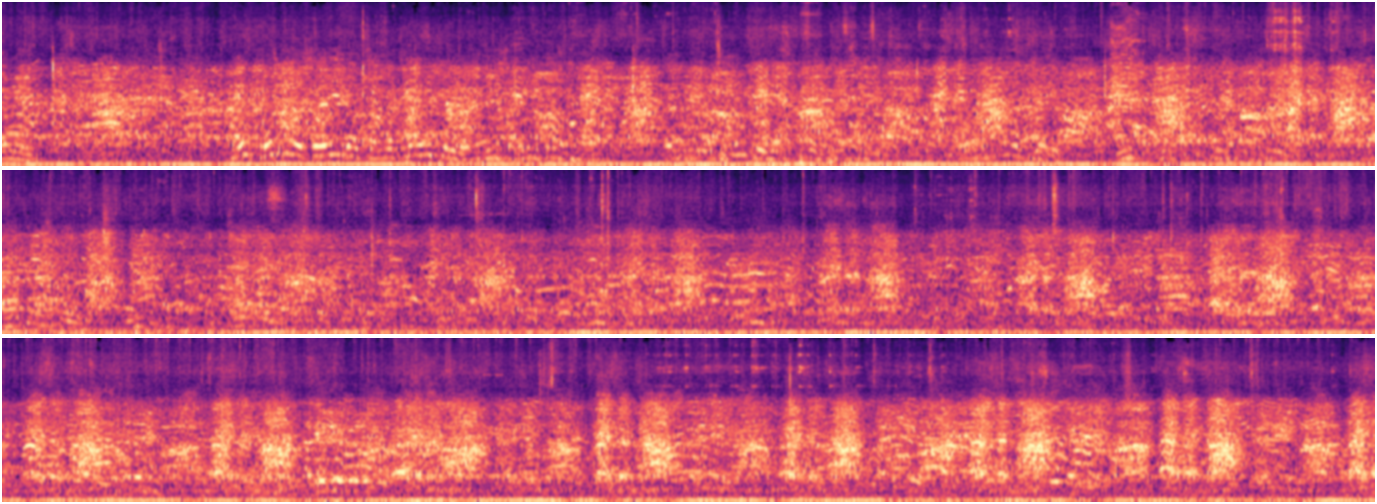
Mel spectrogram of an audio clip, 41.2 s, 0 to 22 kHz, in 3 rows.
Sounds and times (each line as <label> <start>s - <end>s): Protest crowd walking through 0.0s - 41.1s
tourists 0.0s - 41.1s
